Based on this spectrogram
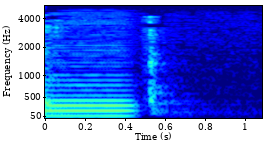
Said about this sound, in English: That's the now. Loudest it's ever been. I hear it. Listen to that. The hum is back with reinforcements. The hum is back.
